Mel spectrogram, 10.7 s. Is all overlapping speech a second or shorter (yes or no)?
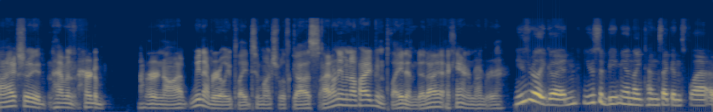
yes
